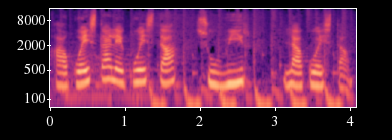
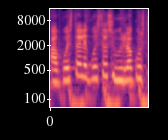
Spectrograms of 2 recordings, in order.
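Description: First: It is spoken very slowly. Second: It is spoken quickly. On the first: "una muy lenta" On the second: "Ahora más rápido"

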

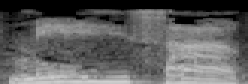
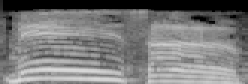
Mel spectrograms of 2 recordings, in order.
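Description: First: The word is said even more softly. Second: The word is said even more loudly. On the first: "Ahora más bajito" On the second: "digamos con más fuerza"

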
